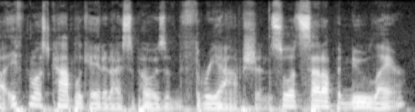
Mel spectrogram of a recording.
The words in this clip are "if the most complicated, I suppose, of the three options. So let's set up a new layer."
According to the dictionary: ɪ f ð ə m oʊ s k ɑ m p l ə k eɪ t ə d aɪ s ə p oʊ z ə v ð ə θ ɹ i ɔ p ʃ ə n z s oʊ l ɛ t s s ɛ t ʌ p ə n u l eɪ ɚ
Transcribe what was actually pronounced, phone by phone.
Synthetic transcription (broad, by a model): ɪ f ð ə m oʊ s k ɑ m p l ə k eɪ t ə d aɪ s ə p oʊ z ə v ð ə θ ɹ i ɔ p ʃ ə n z s oʊ l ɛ t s s ɛ t ʌ p ə n u l eɪ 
